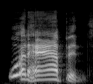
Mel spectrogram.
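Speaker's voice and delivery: high, loud hammed-up bewilderment; mock shocked shout. Co-host imitating a wrestler who just hid, mock shout. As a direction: yell it in exaggerated fake surprise. Acting out wrestler feigning ignorance.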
